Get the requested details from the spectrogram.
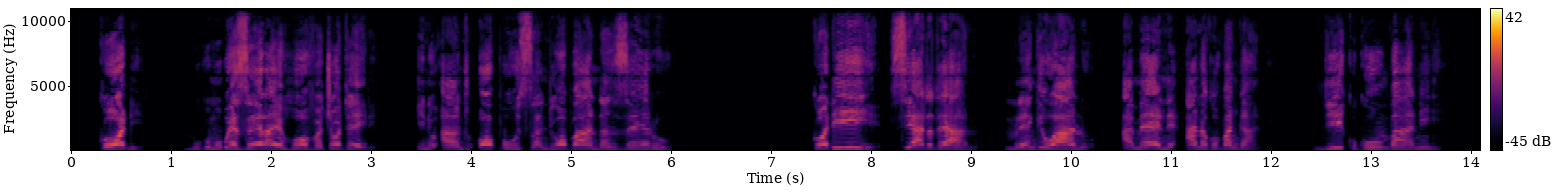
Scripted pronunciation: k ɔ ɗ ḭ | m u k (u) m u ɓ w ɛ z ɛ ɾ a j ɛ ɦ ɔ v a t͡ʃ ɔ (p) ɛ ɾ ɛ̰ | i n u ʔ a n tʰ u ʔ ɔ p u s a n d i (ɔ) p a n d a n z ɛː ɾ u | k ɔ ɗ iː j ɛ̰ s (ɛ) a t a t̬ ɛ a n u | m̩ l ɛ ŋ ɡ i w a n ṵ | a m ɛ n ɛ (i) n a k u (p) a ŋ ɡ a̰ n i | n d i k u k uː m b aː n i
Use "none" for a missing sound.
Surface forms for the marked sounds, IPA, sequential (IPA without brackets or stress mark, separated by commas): u, t, ɔ, i, a, p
